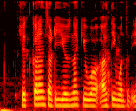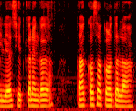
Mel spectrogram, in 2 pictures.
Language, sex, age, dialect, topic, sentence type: Marathi, male, 18-24, Southern Konkan, agriculture, question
